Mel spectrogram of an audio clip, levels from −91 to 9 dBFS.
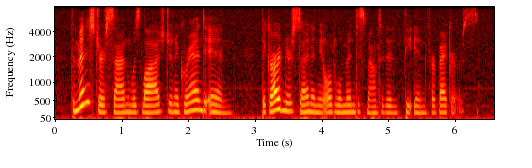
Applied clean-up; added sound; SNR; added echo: none; none; none; none.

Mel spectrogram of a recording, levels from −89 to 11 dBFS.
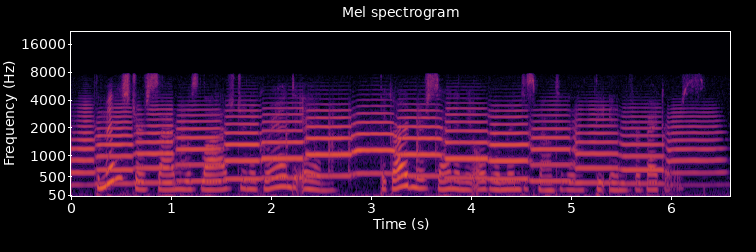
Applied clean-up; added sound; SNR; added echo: none; Trumpet; -4 dB; none.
